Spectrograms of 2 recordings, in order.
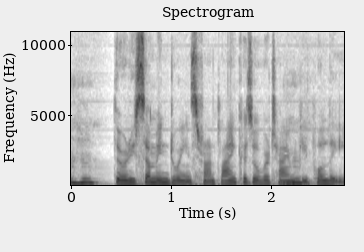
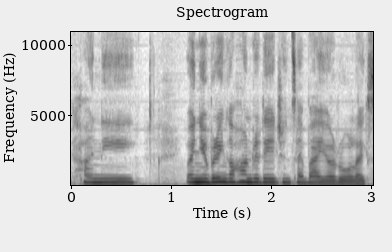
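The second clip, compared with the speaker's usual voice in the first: mock voice of open disbelief, skeptical, doubting; 3 semitones higher than usual. Retelling the sponsor's Rolex promise: imitating sponsor's doubtful tone. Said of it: "a little bit of a tone in his voice".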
